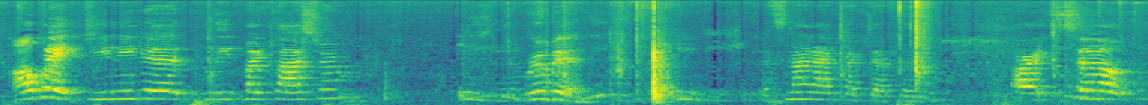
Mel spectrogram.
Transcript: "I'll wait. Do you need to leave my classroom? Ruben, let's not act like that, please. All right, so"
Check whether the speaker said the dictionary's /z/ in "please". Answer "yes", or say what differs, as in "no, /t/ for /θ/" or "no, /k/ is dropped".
no, /z/ is dropped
